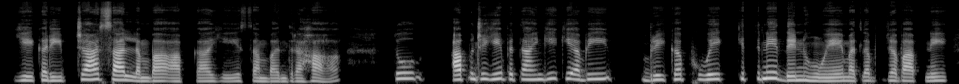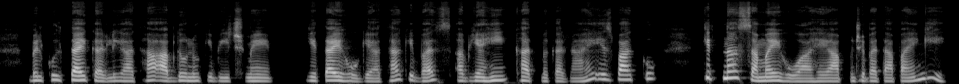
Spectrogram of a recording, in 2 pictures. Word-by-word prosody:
ये 185 0 0
करीब 175 -3 +1
4 230 +1 +6
साल 205 -2 +6
लंबा 160 0 +2 0.2
आपका 150 +1 -4
ये 150 0 -6
संबंध 145 -1 -4
रहा। 150 +1 -2 0.6
तो 270 +3 -1 0.3
आप 225 +1 +7
मुझे 250 0 +1
ये 245 +2 +2
बताएँगी 230 +2 0
कि 270 - -1
अभी 235 +2 +1 0.5
ब्रेकअप 215 +4 -1
हुए 230 +2 +2 0.2
कितने 275 +2 +2
दिन 190 -1 +3
हुए? 165 -2 +2
मतलब 170 -1 -2
जब 175 -1 0
आपने 165 +2 0 0.4
बिल्कुल 185 +3 -2
तय 200 -1 +8
कर 160 -4 0
लिया 160 0 -3
था, 185 +4 -3
आप 165 -5 +3
दोनों 170 -1 -2
के 170 - -7
बीच 155 -1 -3
में 155 -2 -2 0.4
ये 175 - -2
तय 185 -1 +7
हो 155 -3 -4
गया 145 -2 -4
था 195 +4 +1
कि 205 - -4
बस 165 +5 -3
अब 170 -2 -2
यहीं 175 +4 +1
खत्म 170 -4 -1
करना 140 -1 -7
है, 200 - -3
इस 235 -4 -3
बात 220 -1 +4
को 260 0 -6 0.5
कितना 300 -1 +4
समय 180 - +3
हुआ 140 0 -1
है 145 +1 -4
आप 145 0 0
मुझे 165 +1 -4
बता 155 -2 -3
पाएँगी? 205 - -3
175 Hz, 180 wpm, -22 LUFS, 155-225 Hz, 0.6 s, तय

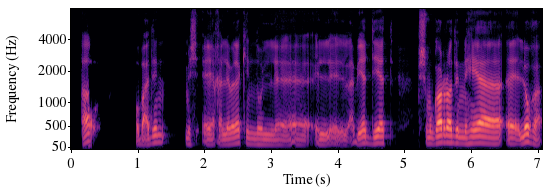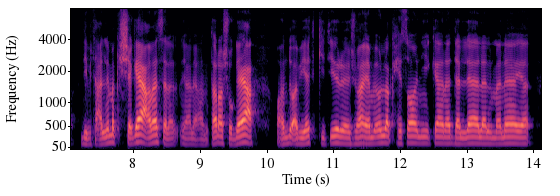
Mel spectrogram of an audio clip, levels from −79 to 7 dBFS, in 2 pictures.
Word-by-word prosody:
آه، - - 0 0.7
وبعدين 150 +1 -5 0.3
مش - - -9 0.2
خلّي 110 +1 -5
بالك 140 +1 -2
إنه 115 -2 -7
ال 110 -1 -7
ال 105 +1 -8 0.2
الأبيات 140 - -4
ديّة 140 +2 -1 0.4
مش - - -4
مجرد 145 +3 +5
إن 130 -2 -2
هي 135 +3 +1 0.4
آآ، - - 0
لغة، 165 - +1
دي 125 - -6
بتعلّمك 140 +5 -3
الشجاعة 160 0 +6
مثلًا 150 -6 +1
يعني. 115 0 -10
عنترة 110 +5 -1
شجاع 120 -4 +4 0.3
وعنده - - -1
أبيات 130 +4 -2
كتير 130 +1 -2
شو 130 +1 -5
ع 140 - +4
يقول 130 +2 0
لك: 140 - 0
"حصاني 135 0 -2
كان 130 0 -1
دلال 130 +1 +1
المنايا"، 130 +1 0
130 Hz, 145 wpm, -22 LUFS, 125-140 Hz, 0.7 s, الشجاعة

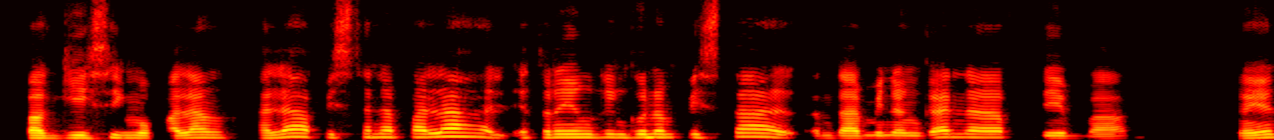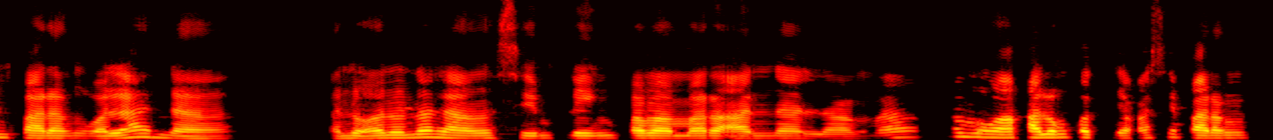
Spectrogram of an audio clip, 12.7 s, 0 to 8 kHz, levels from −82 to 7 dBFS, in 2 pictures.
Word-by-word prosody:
paggising 145 +1 +2
mo 145 - +2
palang, 160 +4 +1 0.2
hala 195 +9 +3
pista 175 0 -6
na 190 0 0
pala 210 +3 +4 0.2
eto 160 +2 -9
na 180 - +4
yung 180 - +2
linggo 180 0 -1
ng 180 - +3
pista, 180 +3 0 0.2
ang 135 - -11
dami 140 +1 +2
nang 145 -1 -1
ganap 185 -2 +2 0.2
di 140 -1 -1
ba. 120 -1 -6 0.6
Ngayon, 170 +5 +2
parang 140 -2 +2
wala 135 +8 +1
na, 125 -6 -2 0.6
ano-ano 140 +3 +2
na 185 - +3
lang, 145 -4 +2
simpleng 140 +1 -5
pamamaraan 135 -2 +3
na 135 -1 -3
lang 120 -1 -8
no? 170 +3 -6 0.2
Um, 205 -4 -2
nakakalungkot 175 +1 +3
nga 140 - -3
kasi 155 +6 -9
parang 150 -1 +2
150 Hz, 170 wpm, -25 LUFS, 140-180 Hz, 0.6 s, pala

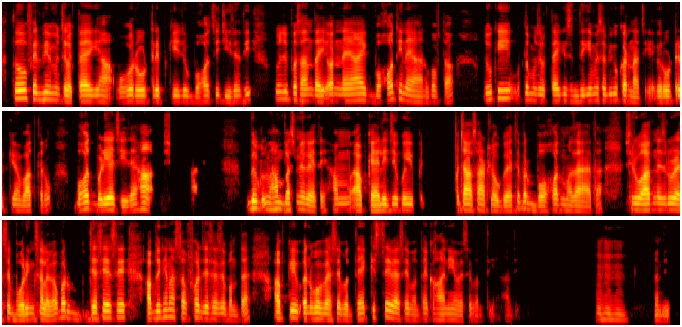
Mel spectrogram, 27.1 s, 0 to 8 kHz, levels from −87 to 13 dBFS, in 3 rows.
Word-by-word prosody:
तो 180 +1 +6
फिर 160 -2 +1
भी 155 +1 +1
मुझे 145 -4 -2
लगता 115 +1 +1
है 125 0 +5
कि 125 - -3
हाँ, 120 -2 -1
वो 110 +4 -2
रोड 120 0 0
ट्रिप 125 -1 -2
की 120 -1 -4
जो 120 -1 -5
बहुत 120 +3 -4
सी 130 - -7
चीज़ें 120 +1 -7
थी, 135 +4 -6 0.3
मुझे 165 0 -2
पसंद 130 -3 0
आई 120 -1 +4
और 140 0 +2
नया 135 +1 +1
एक 135 -5 -2
बहुत 120 +8 -2
ही 170 - -1
नया 120 -4 -1
अनुभव 110 +1 -8
था, 110 - -4 0.4
जो 150 +1 -3
कि 180 +2 +1
मतलब 150 - -6
मुझे 135 -1 -6
लगता 130 0 -4
है - - +1
कि 140 - -8
ज़िन्दगी 125 +1 -6
में 145 +1 -6
सभी 135 -1 -5
को 145 - -4
करना 110 -6 0
चाहिए। - - -12
अगर 115 - -2
रोड 115 0 -1
ट्रिप 125 - -3
की - - -5
मैं 115 - -5
बात 115 +1 +1
करूँ - - -6 0.3
बहुत 150 +5 +3
बढ़िया 130 +2 +7
चीज़ 110 -2 -4
है 125 - +1
हाँ, 145 +1 +7 0.2
श - - -10 0.3
हाँ, - - -9 0.7
बिल्कुल, 160 -3 +3
हम 145 +1 +1
बस 135 -1 +3
में 145 - +1
गए 110 -3 +3
थे। - - -7
हम 130 +1 -5
आप 120 0 +6
कह 115 0 +6
लीजिए 125 +1 +1
कोई 130 0 0
प - - -19 0.4
50-60 125 -2 +5
लोग 115 -2 -1
गए 110 - +3
थे - - -1
पर 160 -1 0
बहुत 110 +4 +1
मजा 110 -1 0
आया - - 0
था। - - -7 0.4
शुरुआत 130 -1 +6
में 135 - -2
ज़रूर 130 0 +3
ऐसे - - -1
बोरिंग 120 +2 +1
सा 125 - +1
लगा 110 +1 +1
पर 165 - +3 0.3
जैसे-जैसे 155 +3 +3 0.3
आप 125 - +7
देखे 150 +2 0
ना 165 0 -1
सफर 150 +4 0
जैसे-जैसे 130 -2 -2
बनता 100 - -5
है, - - -2 0.4
आपके 140 +3 +4
अनुभव 130 0 +2
वैसे 120 +1 0
बनते 115 0 -4
हैं, 125 - -1
किस्से 165 -1 -1
वैसे 125 -3 0
बनते 110 0 -11
हैं, 125 - -6
कहानियाँ 115 -1 -5
वैसे 100 - -12
बनती - - -20
हैं, - - -30
हाँ - - -22
जी। - - -33 1.0
हुँ, 120 - -11
हुँ, 120 -1 -10
हुँ, 110 -2 -14 0.4
हाँ 110 - -9
जी। 100 - -12
125 Hz, 250 wpm, -26 LUFS, 115-140 Hz, 1.0 s, बढ़िया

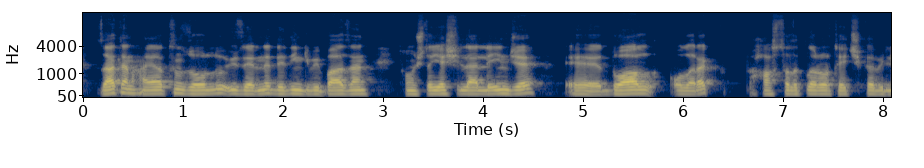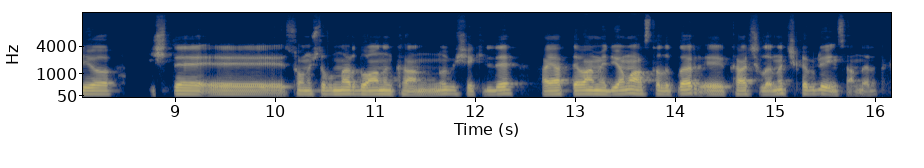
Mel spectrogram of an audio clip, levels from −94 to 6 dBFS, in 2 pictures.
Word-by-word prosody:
Zaten 125 +4 +5
hayatın 115 +1 0
zorluğu 110 +3 +2
üzerine 110 +1 +1
dediğin 110 0 0
gibi 105 -1 -4
bazen 110 +1 +3 0.4
sonuçta 105 0 -2
yaş 110 +1 +2
ilerleyince, 110 +3 +2 0.3
eee, 100 -2 -1
doğal 115 +1 +6 0.2
olarak 105 -1 0 0.4
hastalıklar 105 +1 -2
ortaya 105 0 0
çıkabiliyor. 105 -1 -2 0.3
İşte, 105 - -4 0.3
eee, - - -3
sonuçta 105 0 -4
bunlar 110 +1 0
doğanın 105 0 +3
kanunu 105 +3 -4
bir 105 - -11
şekilde 105 +4 -2 0.3
hayat 100 +2 +1
devam 110 0 +3
ediyor 105 +2 0
ama 125 +2 +3
hastalıklar, 110 +3 0
eee, - - -2
karşılarına 105 0 -2
çıkabiliyor 115 0 -2
insanların. - - -10
110 Hz, 125 wpm, -24 LUFS, 105-115 Hz, 0.4 s, doğal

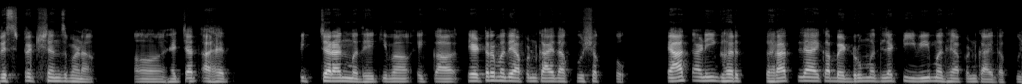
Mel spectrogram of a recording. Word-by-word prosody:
Restrictions 155 +1 -1
म्हणा 130 -4 -3 0.4
अ, 125 - -9 0.3
ह्याच्यात 130 +3 0
आहेत 135 -1 -1 0.7
पिक्चरांमध्ये 155 -4 +3
किंवा 140 -1 -3
एका 135 0 -2 0.2
थिएटरमध्ये 170 +1 +4
आपण 155 0 0
काय 145 -1 +3
दाखवू 140 0 -4
शकतो? 145 - -9 0.4
त्यात 180 +4 +7
आणि 175 0 +1
घर 160 -1 +1 0.3
घरातल्या 165 +4 +2
एका 160 0 0
बेडरूममधल्या 150 +1 -2
टीव्हीमध्ये 150 -2 -2
आपण 135 0 -6
काय 120 -3 -3
दाखवू 110 +2 -13
150 Hz, 135 wpm, -24 LUFS, 135-160 Hz, 0.7 s, त्यात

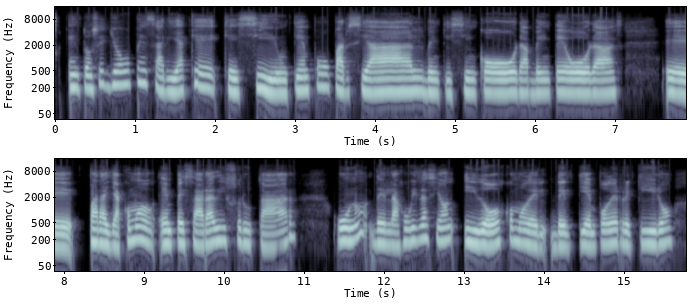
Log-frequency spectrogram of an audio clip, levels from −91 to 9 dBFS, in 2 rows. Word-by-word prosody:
entonces 200 +3 -2
yo 235 +2 -1
pensaría 175 - -2
que 205 -7 -3
que 165 -2 +1
sí, 160 0 0
un 150 0 0
tiempo 180 +6 -3
parcial, 165 -1 +2
25 155 0 -3 0.3
horas, 155 -1 +1
20 155 +1 -2
horas, 155 0 +2 0.5
eh, 145 -5 +2
para 175 -2 +5
ya 145 -3 +1
como 190 -1 +1
empezar 160 -1 +1
a 165 - +4
disfrutar, 165 -1 -2 0.5
1 190 +8 +2
de 165 0 0
la 150 -1 0
jubilación 195 +3 -2
y 180 -2 +1
2 160 +2 +3
como 180 -4 -1
del 145 -3 0
del 140 0 -2
tiempo 155 +1 -1
de 170 +1 +3
retiro, 165 +2 -2
165 Hz, 120 wpm, -18 LUFS, 155-185 Hz, 0.5 s, para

